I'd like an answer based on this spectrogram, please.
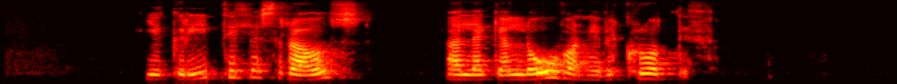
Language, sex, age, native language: Icelandic, female, 60-69, Icelandic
